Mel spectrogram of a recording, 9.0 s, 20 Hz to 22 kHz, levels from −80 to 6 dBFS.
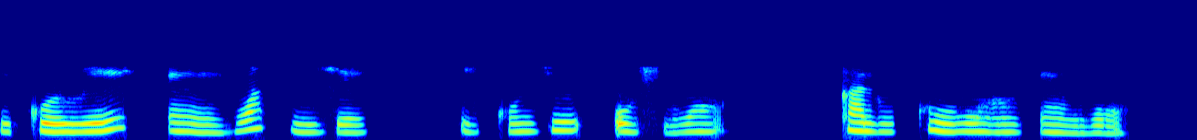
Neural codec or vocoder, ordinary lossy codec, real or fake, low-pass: codec, 16 kHz, 0.8 kbps, ZipCodec; none; fake; 3.6 kHz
